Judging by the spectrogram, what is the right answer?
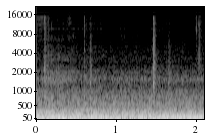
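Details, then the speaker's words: Mazda CX-5 2.0 petrol at idle with check engine light (P0302, P2302), shaking and stumbling from a cylinder 2 misfire; non-original coil fitted, coil and spark plug previously tested; heavy uneven low rumble. "Ramdam na ramdam mga katropa yung ano yung palya niyang ano ayan nanginginig-nginig kasi nga meron siyang missp sa number two"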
